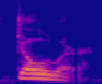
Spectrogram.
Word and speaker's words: dolor: Well, I think I might have pronounced, I said dollar. I believe it's dolor.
